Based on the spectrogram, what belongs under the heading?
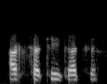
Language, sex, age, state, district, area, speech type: Bengali, female, 60+, West Bengal, Jhargram, rural, conversation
